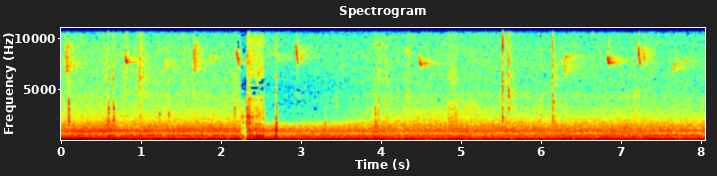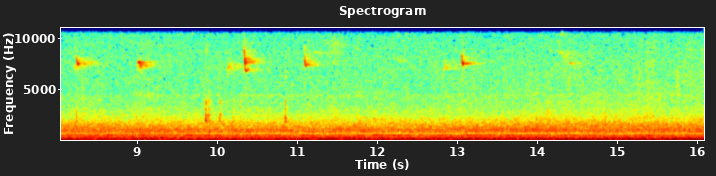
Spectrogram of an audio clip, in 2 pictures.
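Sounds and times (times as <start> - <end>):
steady low hiss: 0.0 - 16.0.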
